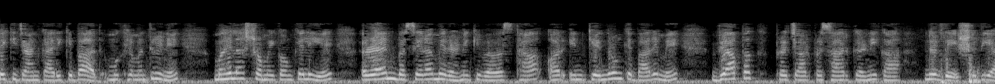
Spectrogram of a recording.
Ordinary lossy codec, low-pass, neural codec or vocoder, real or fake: none; 7.2 kHz; none; real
